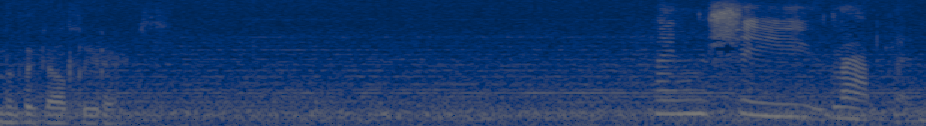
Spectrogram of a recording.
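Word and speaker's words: Shi Lapin: S-H-I. It gets confusing. Some people kind of spell it odd. So she is she.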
